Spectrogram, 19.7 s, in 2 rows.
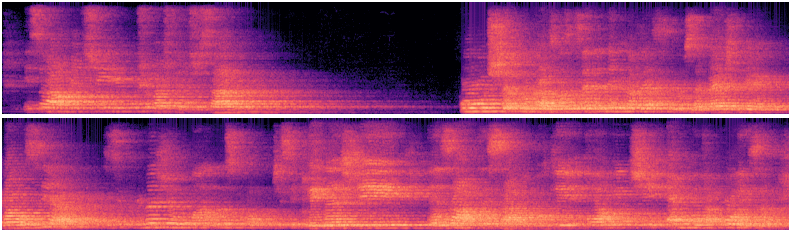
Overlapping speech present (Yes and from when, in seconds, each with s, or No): No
